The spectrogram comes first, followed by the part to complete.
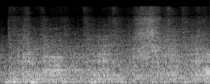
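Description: Rattling and scraping of plastic drain pipes and fittings being handled under a sink, a dense continuous clatter.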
